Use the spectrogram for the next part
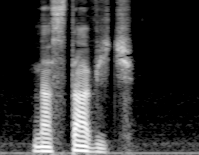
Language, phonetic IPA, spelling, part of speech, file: Polish, [naˈstavʲit͡ɕ], nastawić, verb, Pl-nastawić.ogg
